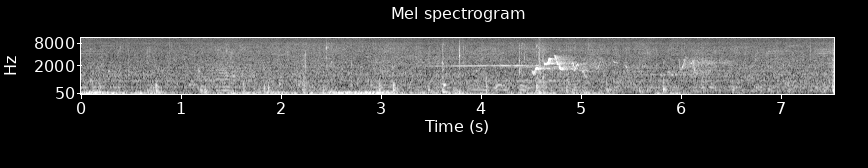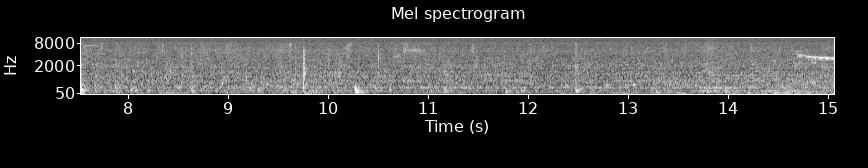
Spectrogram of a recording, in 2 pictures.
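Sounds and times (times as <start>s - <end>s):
faint ticks: 3.4s - 4.5s, 7.4s - 11.8s
bird singing: 3.4s - 7.7s, 14.7s - 15.0s.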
